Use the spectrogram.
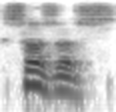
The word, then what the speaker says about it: Sozos: oh that's fine uh it's it's sozos so um very like zoso but the other way around oh yeah exactly yeah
